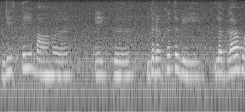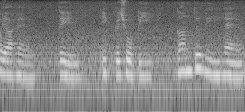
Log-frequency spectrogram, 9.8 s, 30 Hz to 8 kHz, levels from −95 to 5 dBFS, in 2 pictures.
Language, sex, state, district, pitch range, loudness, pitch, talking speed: Punjabi, female, Punjab, Kapurthala, 185-220 Hz, -17 LUFS, 195 Hz, 90 wpm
